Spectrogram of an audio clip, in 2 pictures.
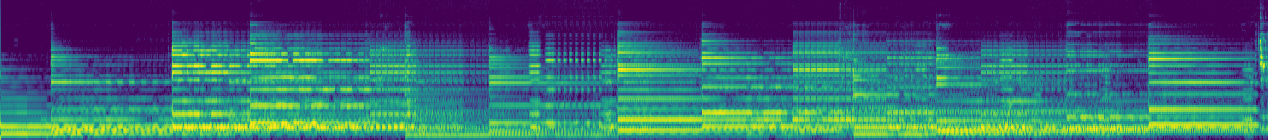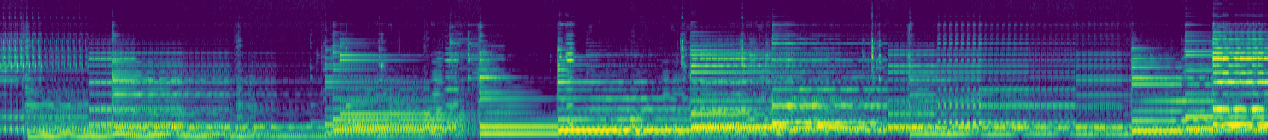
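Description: A Chase Bliss Habit echo collector pedal layers repeating echoes of sustained guitar notes into a shimmering, chorused and slightly distorted wash, pitches shifting and stacking over twenty-five seconds, loud and continuous with no voice.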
